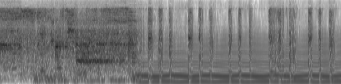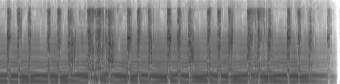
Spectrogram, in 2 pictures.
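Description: A large DJ box speaker stack playing loud electronic dance music. About a second and a half in, a deep, steady bass tone comes in under a fast, even beat.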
